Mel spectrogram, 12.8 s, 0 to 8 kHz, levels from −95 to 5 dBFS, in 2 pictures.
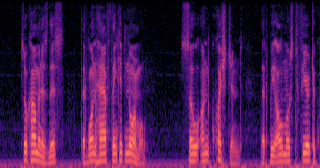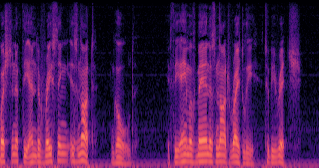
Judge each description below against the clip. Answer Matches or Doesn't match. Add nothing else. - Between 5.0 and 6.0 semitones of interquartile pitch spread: Doesn't match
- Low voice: Matches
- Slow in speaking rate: Doesn't match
